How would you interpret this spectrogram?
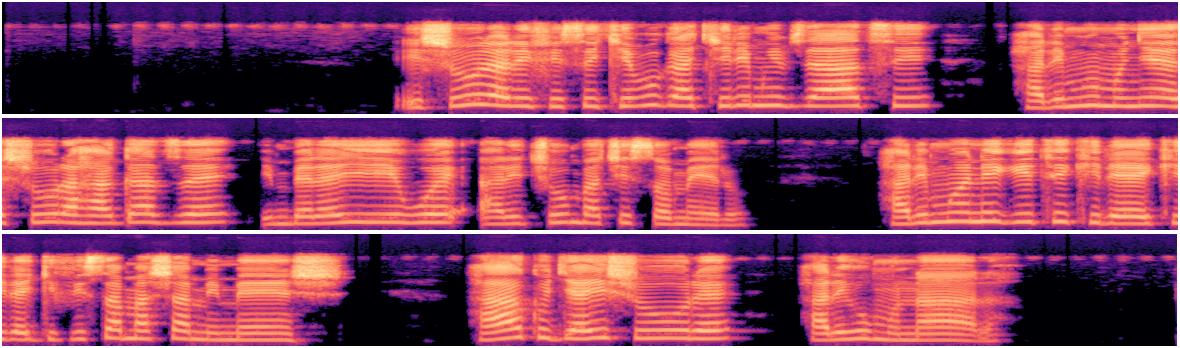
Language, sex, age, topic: Rundi, female, 36-49, education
